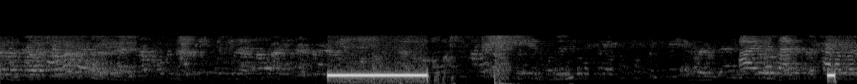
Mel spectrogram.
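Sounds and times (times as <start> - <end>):
ringback tone on an outgoing phone call: 3.3 - 4.3
short beep: 3.3 - 4.3.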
